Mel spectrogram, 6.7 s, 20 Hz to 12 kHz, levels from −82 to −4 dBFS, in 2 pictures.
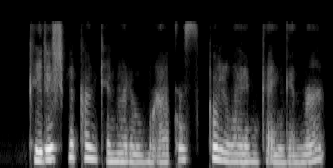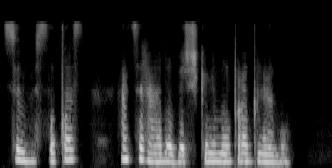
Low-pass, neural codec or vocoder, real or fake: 7.2 kHz; codec, 16 kHz, 1 kbps, FreqCodec, smaller model; fake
